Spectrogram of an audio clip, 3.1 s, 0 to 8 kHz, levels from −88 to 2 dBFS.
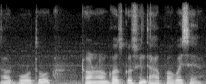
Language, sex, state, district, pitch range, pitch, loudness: Assamese, male, Assam, Kamrup Metropolitan, 115-130 Hz, 120 Hz, -17 LUFS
